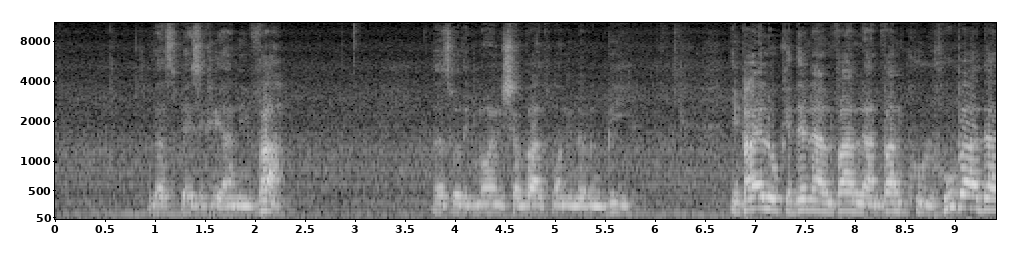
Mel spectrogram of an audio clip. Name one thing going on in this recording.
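A middle-aged man speaks calmly and close to a microphone, in short phrases with pauses.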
